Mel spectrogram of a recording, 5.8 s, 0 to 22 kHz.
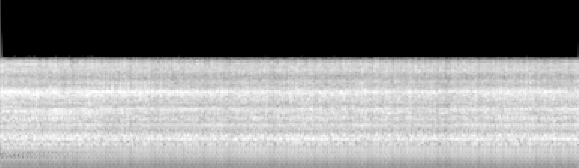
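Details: Orlík 2 JSK 75-2 compressor, one of first runs after owner's own overhaul (valves, seals), motor temporarily started in star due to house breaker; steady even chugging with constant hum, no knocks, squeals or air leaks, healthy.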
